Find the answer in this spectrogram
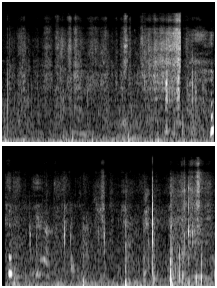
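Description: Footsteps and irregular knocks from a handheld camera carried by someone on the move, over a low wind rumble on the microphone, with the sharpest knock about halfway through. Faint voices are in the distance.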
